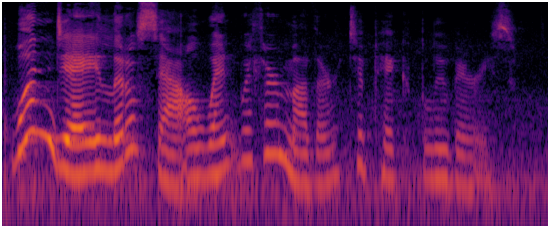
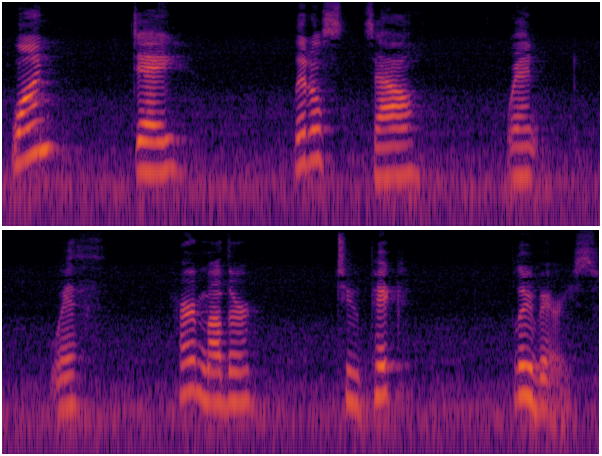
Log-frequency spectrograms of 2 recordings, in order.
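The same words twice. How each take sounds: First: It is read smoothly and fluently. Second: It is read in a choppy, halting way.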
